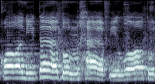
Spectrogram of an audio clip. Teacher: क़ानितातुन, क़ाफ और ता दोनों में खड़ा ज़बर है जो अलिफ मद्दा की तरह है। और ता में जो तनवीन है, इस तनवीन में इजहार होगा, इस तनवीन को जल्द पढ़ना है। हा और ज़ा दोनों में खड़ा ज़बर है, एक जो अलिफ मद्दा की तरह है और ज़ा को पुर पढ़ेंगे, हुरूफ़ मुस्तालिया में से है।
